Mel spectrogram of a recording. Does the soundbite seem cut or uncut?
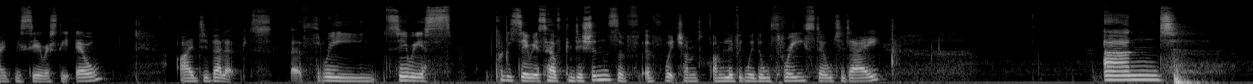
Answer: uncut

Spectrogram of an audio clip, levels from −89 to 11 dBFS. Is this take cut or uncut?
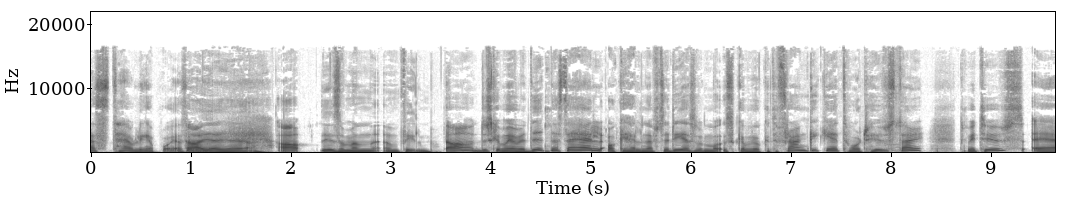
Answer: uncut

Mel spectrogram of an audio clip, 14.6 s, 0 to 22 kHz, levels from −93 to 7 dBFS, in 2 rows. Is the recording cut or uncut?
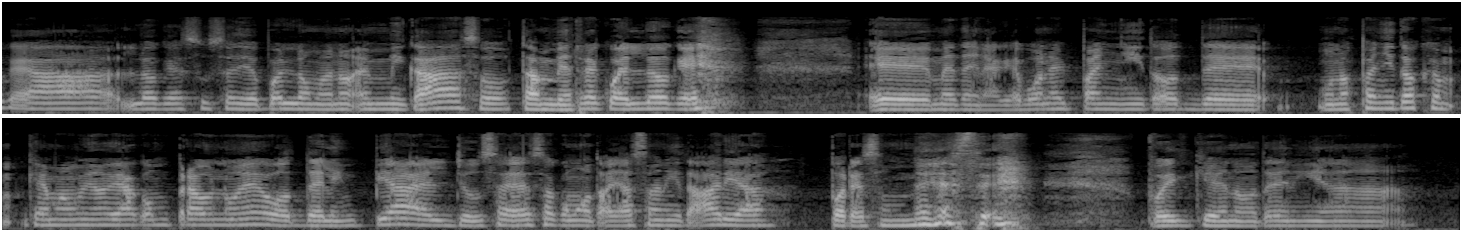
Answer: uncut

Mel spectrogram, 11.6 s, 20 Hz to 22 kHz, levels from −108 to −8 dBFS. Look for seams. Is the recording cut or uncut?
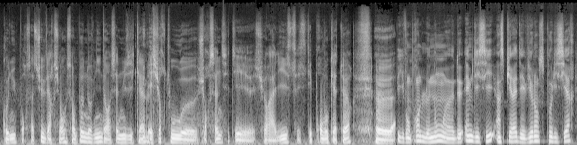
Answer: cut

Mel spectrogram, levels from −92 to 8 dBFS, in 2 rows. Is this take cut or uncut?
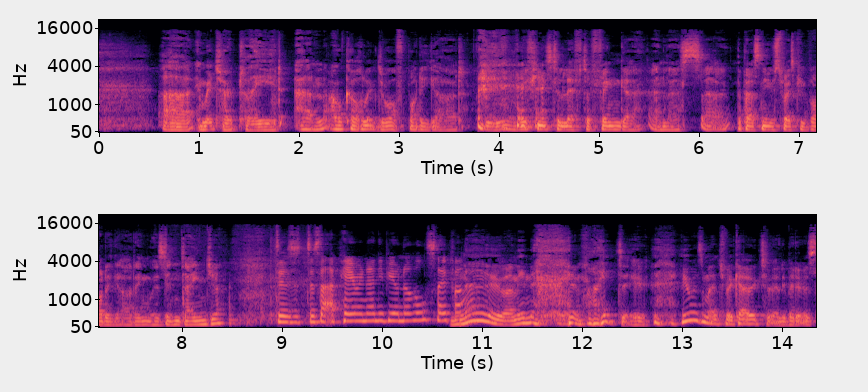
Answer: uncut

